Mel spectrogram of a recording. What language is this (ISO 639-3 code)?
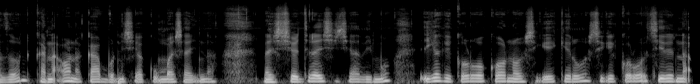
kik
